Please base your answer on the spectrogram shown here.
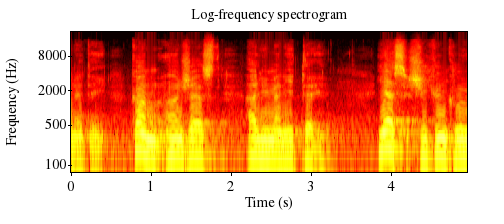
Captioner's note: speaking french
